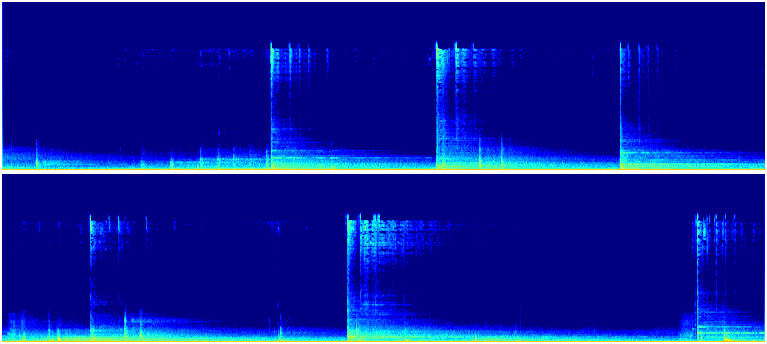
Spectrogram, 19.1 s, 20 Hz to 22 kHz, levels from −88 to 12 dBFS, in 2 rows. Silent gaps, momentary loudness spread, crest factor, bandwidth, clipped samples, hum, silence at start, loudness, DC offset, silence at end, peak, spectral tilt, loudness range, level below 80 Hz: none; 0 LU; 10 dB; 16.5 kHz; under 0.1%; 60 Hz at -20 dBFS; 0 s; -23 LUFS; 0.2%; 0 s; -10 dBFS; -10 dB/octave; 0 LU; -20 dBFS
